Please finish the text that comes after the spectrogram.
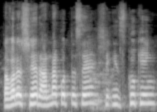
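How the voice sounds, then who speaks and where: A man's voice: extremely high pitch, fairly even intonation, moderate pace. A man teaching an online English class, explaining step by step and checking in with his students.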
